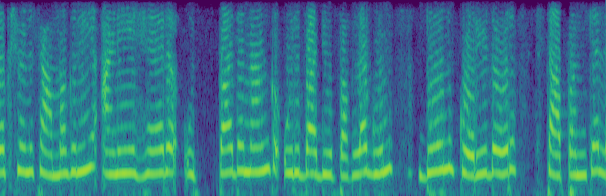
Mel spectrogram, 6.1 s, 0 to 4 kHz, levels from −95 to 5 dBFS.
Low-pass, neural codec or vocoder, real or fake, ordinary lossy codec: 3.6 kHz; none; real; Opus, 16 kbps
